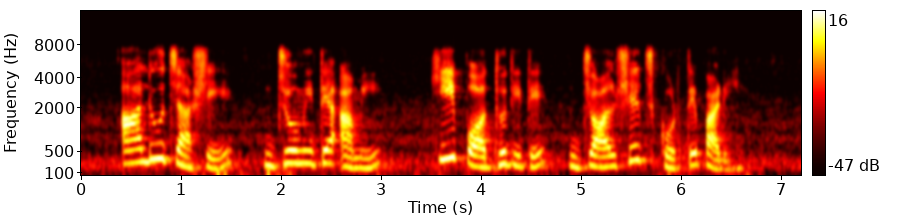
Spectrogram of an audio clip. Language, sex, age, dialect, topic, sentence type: Bengali, female, 18-24, Rajbangshi, agriculture, question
